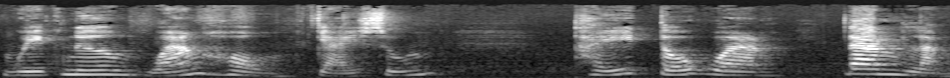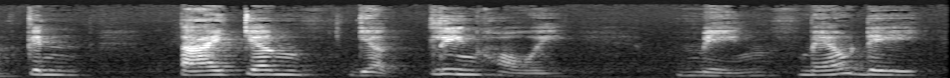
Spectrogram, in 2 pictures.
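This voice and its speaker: Slow, bright-voiced woman storyteller. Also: medium pitch. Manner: measured, even storytelling. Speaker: audiobook narrator. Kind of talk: scripted narration of a novel.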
